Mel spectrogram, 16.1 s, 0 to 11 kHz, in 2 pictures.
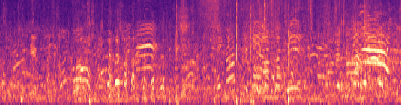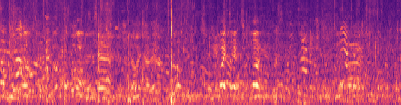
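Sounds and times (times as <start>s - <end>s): people talking and calling out: 0.0s - 16.0s.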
